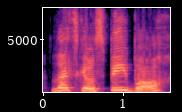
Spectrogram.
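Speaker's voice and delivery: high, slow mocking rally cry; mocking call. Mocking the fighters at the show, slow high rally cry. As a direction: egg the boys on in a slow, high mocking chant. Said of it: "make fun of people-ish and said".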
